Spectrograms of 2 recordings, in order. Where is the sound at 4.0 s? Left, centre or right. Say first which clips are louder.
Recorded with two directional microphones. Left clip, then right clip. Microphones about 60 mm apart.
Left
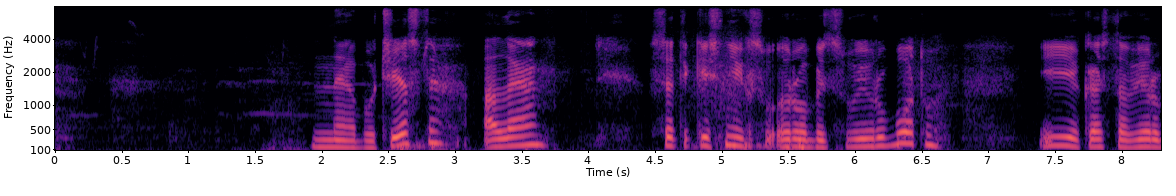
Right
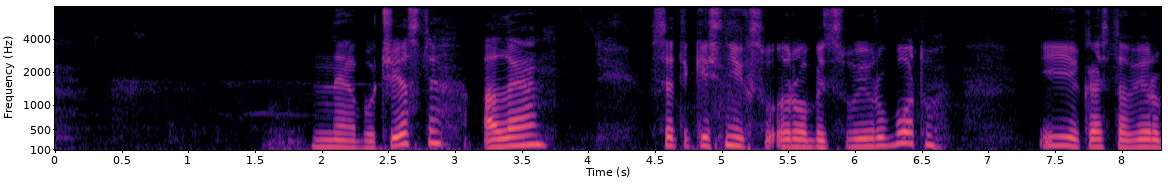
Left 7 dB; centre.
